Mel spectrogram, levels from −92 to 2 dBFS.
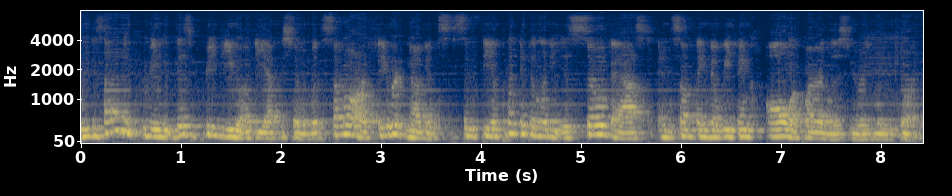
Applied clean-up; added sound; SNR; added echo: neural separator model SepFormer DNS4.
